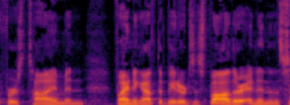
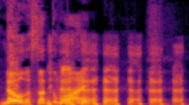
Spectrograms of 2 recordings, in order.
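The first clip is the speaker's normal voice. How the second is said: exasperated; 5 semitones higher, 8 dB louder, much slower than usual. Acted. Annoyed by people's misquotes.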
